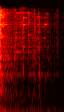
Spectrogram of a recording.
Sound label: glass breaking; angband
